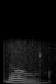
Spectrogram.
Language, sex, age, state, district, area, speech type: Bodo, female, 30-45, Assam, Baksa, rural, conversation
